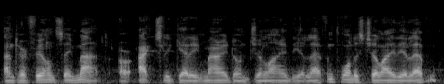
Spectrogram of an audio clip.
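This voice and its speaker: A man presenting a breakfast news show, brisk and bantering with his guest. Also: low voice, steady tone, a little hiss or hum. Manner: brisk, bantering, mock-exasperated.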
